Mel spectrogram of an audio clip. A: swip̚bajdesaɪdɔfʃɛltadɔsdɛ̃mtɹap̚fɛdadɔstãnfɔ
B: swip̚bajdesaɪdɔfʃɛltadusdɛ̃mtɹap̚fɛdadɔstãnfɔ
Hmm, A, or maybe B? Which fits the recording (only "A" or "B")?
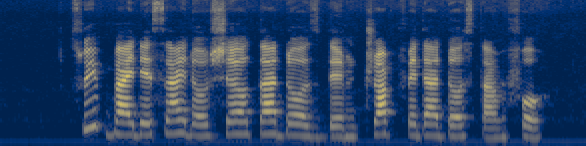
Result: A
